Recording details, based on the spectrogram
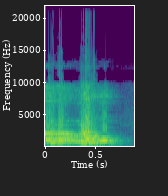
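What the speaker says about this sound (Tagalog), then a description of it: "Mga aso." Dogs barking at a house in Tandang Sora, a single loud close bark with a yelping, slightly whimpering tone that fades out within a second.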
